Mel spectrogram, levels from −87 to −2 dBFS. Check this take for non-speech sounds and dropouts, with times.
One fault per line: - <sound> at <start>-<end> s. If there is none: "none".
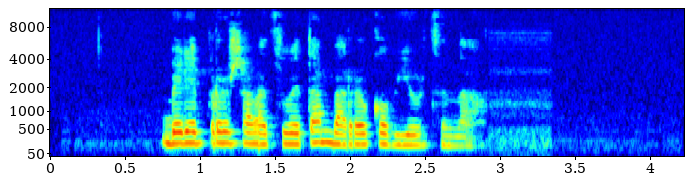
none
